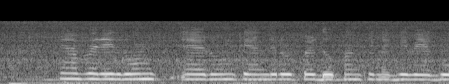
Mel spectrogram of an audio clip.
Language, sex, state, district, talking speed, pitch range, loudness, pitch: Hindi, female, Rajasthan, Bikaner, 215 wpm, 230-240 Hz, -13 LUFS, 235 Hz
